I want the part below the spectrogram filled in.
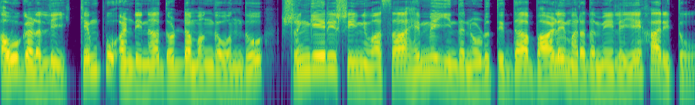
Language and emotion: Kannada, neutral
